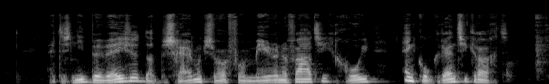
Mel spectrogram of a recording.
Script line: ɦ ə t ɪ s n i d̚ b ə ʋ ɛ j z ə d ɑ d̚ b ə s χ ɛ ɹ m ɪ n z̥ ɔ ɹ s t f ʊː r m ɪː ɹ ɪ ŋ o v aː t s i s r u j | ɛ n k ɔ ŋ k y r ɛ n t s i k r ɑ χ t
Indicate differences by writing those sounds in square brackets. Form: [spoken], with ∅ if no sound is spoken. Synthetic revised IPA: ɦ ə t ɪ s n i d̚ b ə ʋ [e] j z ə d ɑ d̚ b ə s χ ɛ ɹ m ɪ [ŋ] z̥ ɔ ɹ [χ] t f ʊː [ɹ] m ɪː ɹ ɪ [n] o v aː t s i [χ] r u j | ɛ n k ɔ ŋ k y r ɛ n t s i k r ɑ χ t

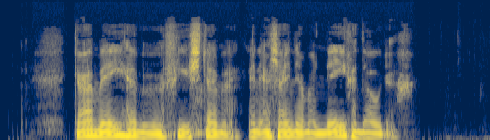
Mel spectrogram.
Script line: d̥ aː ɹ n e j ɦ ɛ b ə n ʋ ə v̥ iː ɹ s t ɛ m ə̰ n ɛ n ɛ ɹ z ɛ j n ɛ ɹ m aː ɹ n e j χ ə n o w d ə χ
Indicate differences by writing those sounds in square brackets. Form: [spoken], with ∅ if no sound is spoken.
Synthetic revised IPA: d̥ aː ɹ [m] e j ɦ ɛ b ə n ʋ ə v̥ iː ɹ s t ɛ m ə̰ n ɛ n ɛ ɹ z ɛ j n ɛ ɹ m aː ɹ n e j χ ə n o w d ə χ

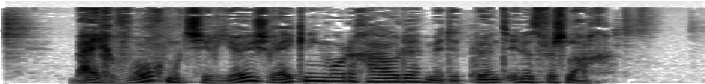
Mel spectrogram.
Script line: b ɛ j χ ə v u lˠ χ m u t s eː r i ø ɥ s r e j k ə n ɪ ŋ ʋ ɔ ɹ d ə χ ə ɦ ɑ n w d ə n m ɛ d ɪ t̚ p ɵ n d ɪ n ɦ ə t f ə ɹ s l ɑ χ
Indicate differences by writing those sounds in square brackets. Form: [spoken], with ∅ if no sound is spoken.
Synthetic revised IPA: b ɛ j χ ə v [ɔ] lˠ χ m u t s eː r i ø ɥ s r e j k ə n ɪ ŋ ʋ ɔ ɹ d ə χ ə ɦ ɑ [∅] w d ə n m ɛ d ɪ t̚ p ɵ n [t] ɪ n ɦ ə t f ə ɹ s l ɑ χ

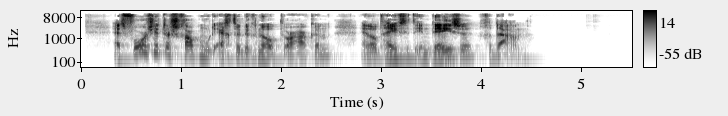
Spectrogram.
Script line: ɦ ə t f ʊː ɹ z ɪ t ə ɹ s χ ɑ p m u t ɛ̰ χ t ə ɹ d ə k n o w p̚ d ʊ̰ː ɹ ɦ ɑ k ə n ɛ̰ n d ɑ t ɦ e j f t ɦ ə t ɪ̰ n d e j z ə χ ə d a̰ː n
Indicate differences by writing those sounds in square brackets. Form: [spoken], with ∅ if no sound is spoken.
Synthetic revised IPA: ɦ ə t f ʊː ɹ z ɪ t ə ɹ s χ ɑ p m u t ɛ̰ χ t ə ɹ d ə k n o w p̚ d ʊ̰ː ɹ ɦ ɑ k ə n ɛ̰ n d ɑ t ɦ e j f t ɦ ə t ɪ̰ n d e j z ə χ ə d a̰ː n

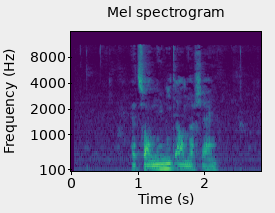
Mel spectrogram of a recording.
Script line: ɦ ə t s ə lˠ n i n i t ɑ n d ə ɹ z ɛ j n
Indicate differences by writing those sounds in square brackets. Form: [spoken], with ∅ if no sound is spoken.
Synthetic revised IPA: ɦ ə t s [ɑ] lˠ n [y] n i t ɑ n d ə ɹ [s] ɛ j n

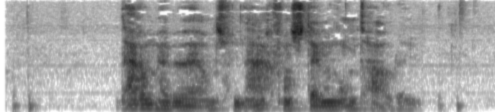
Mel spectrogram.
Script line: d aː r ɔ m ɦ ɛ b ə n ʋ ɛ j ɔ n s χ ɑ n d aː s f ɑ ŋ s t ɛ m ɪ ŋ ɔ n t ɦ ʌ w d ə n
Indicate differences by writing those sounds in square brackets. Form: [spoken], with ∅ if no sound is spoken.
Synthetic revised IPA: d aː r ɔ m ɦ ɛ b ə n ʋ ɛ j ɔ n s [f] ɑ n d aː [χ] f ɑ [n] s t ɛ m ɪ ŋ ɔ n t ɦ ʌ w d ə n

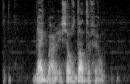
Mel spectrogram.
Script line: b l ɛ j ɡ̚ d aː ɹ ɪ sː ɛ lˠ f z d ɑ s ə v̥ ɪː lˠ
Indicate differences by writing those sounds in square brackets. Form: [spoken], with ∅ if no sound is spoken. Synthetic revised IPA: b l ɛ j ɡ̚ [b] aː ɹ ɪ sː ɛ lˠ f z d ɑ [t] ə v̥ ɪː lˠ

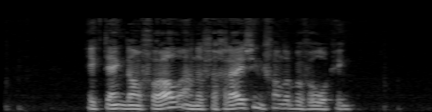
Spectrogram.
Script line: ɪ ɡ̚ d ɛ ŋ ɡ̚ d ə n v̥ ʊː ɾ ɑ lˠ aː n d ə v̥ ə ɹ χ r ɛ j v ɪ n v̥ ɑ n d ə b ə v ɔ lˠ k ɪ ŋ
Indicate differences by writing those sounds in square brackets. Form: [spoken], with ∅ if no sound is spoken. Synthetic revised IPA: ɪ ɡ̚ d ɛ ŋ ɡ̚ d [ɑ] n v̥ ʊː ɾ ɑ lˠ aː n d ə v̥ ə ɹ χ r ɛ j [z] ɪ [ŋ] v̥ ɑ n d ə b ə v ɔ lˠ k ɪ ŋ

